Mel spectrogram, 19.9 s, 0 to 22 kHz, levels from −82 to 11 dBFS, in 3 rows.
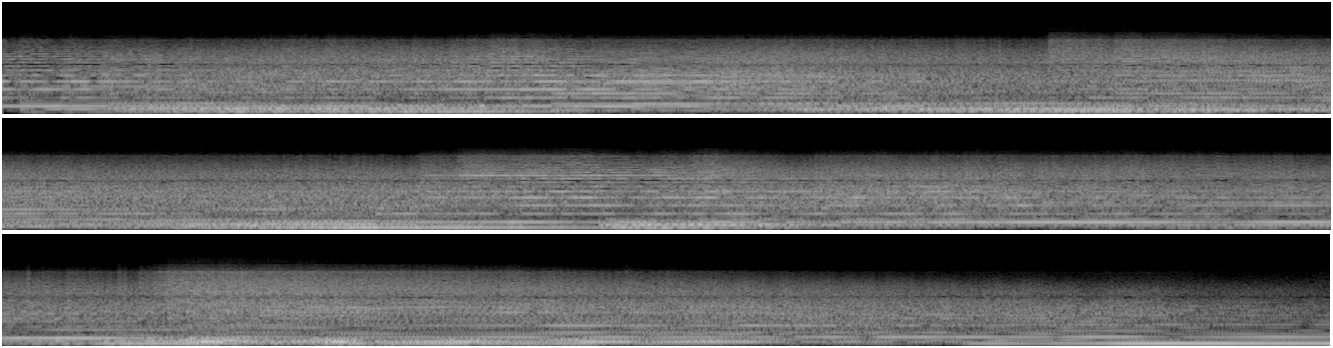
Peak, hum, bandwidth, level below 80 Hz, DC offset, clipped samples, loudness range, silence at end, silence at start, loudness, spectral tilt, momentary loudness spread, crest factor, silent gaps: -4 dBFS; none; 7 kHz; -50 dBFS; under 0.1%; under 0.1%; 3 LU; 0 s; 0 s; -20 LUFS; -7 dB/octave; 5 LU; 16 dB; none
